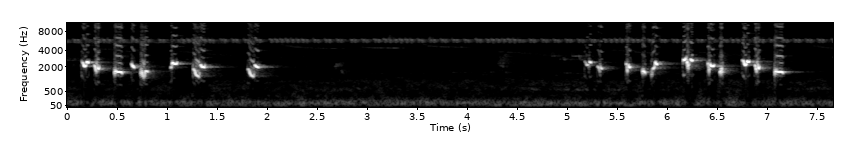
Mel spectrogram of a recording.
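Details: Yellow-vented bulbul in energetic continuous song. Rapid gurgling, liquid notes swoop up and down in a two-second phrase, fall silent for about three seconds, then return in a longer bubbling run. A constant faint high-pitched tone persists in the background.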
